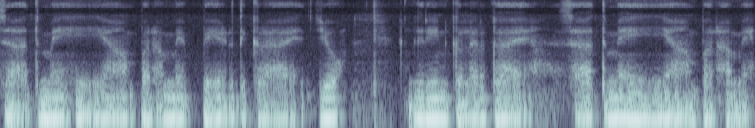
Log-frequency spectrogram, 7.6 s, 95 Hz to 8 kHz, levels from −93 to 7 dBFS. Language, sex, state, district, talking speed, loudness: Hindi, male, Himachal Pradesh, Shimla, 160 wpm, -15 LUFS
